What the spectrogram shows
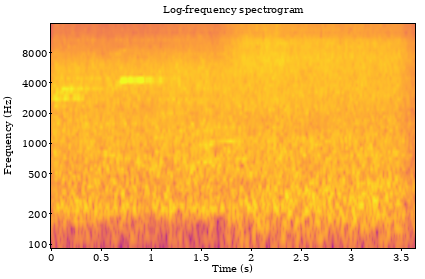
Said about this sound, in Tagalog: Maya-maya, bumulwak na ang tubig sa kalsada galing sa binahang basement.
